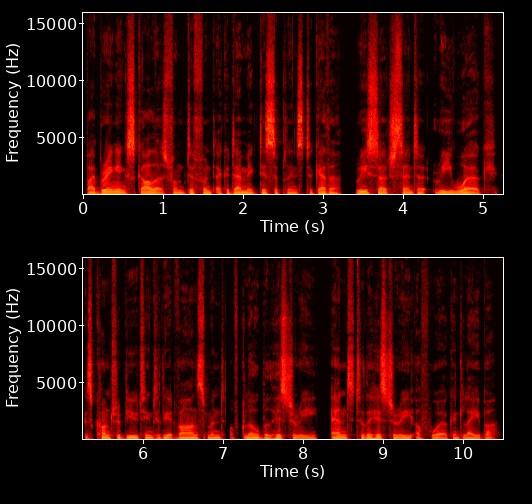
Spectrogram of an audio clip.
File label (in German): Sprechen Englisch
